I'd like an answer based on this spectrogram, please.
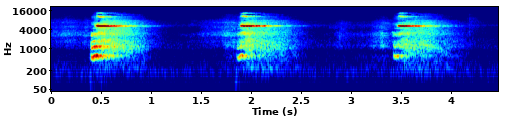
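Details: Newborn Labrador Retriever pups with mother Belle, seven born May 24, 2021, filmed on a live puppy cam indoors; three harsh squealing yelps, evenly spaced about a second and a half apart, each fading out.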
